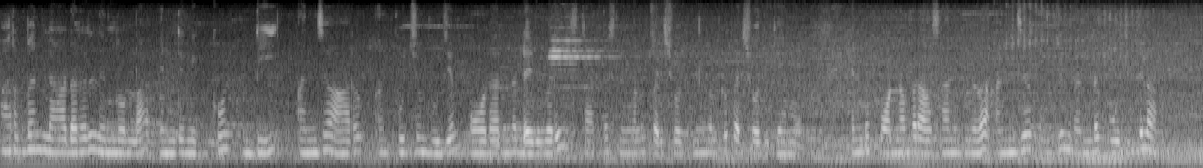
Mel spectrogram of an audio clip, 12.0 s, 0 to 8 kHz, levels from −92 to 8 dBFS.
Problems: background sounds at intervals, low volume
